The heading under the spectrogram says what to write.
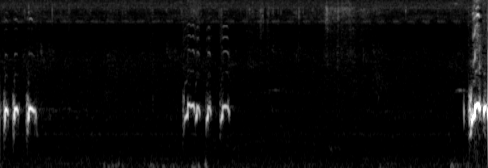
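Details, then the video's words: Local zebra dove, used as a lure to make other doves answer, giving short bursts of quick staccato cooing notes, three to four per burst, with long quiet gaps and a louder phrase at the end. "Suara Perkutut dengar langsung NYAUT"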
